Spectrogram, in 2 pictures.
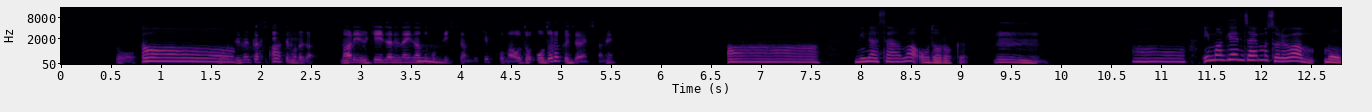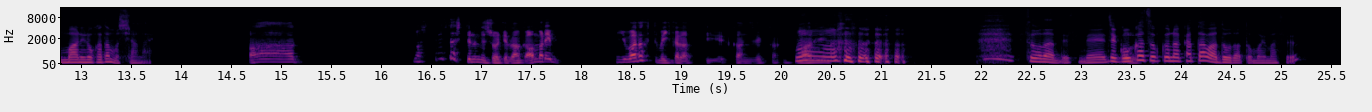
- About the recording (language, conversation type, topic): Japanese, podcast, 好きなことを仕事にすべきだと思いますか？
- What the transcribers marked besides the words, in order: chuckle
